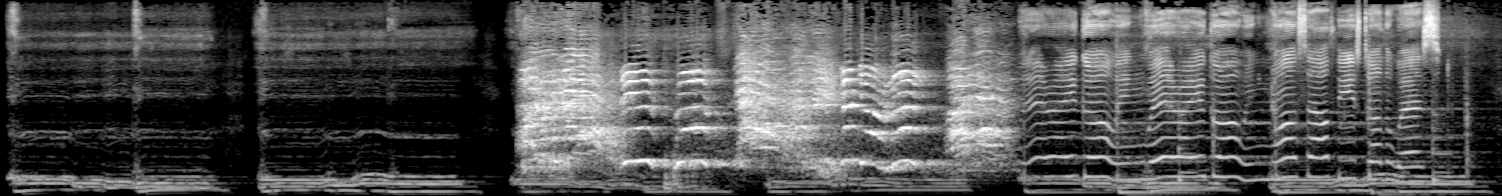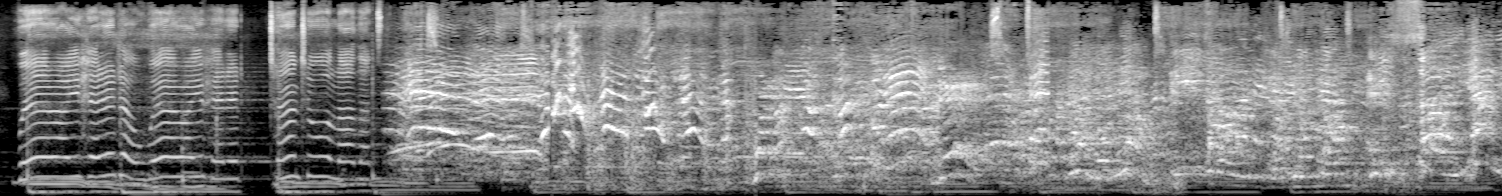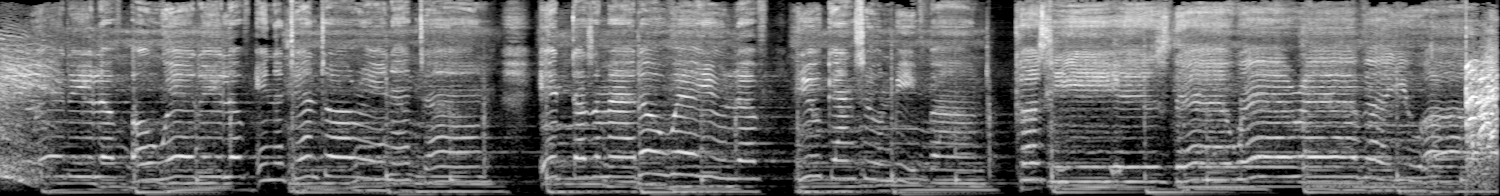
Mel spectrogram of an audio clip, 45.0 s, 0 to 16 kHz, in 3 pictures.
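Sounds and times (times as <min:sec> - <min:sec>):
wordless humming vocals: 0:00.1 - 0:45.0
children shouting excitedly: 0:05.2 - 0:10.2, 0:18.9 - 0:30.7, 0:44.8 - 0:45.0
background music with low bass: 0:30.6 - 0:45.0.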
